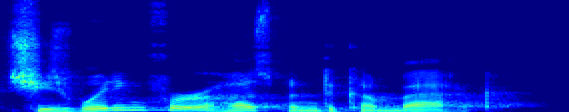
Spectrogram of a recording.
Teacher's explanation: to is not stressed pronounce it t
